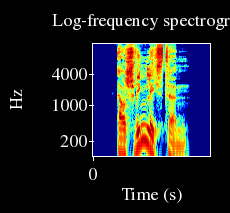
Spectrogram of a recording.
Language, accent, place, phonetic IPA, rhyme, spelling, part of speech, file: German, Germany, Berlin, [ɛɐ̯ˈʃvɪŋlɪçstn̩], -ɪŋlɪçstn̩, erschwinglichsten, adjective, De-erschwinglichsten.ogg
- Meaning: 1. superlative degree of erschwinglich 2. inflection of erschwinglich: strong genitive masculine/neuter singular superlative degree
